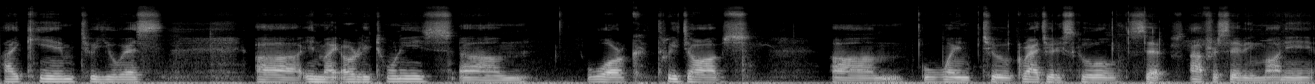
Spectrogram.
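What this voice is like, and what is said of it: Nepali accent. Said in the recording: “as you can see with my or hear from my accent, I'm originally from Nepal”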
